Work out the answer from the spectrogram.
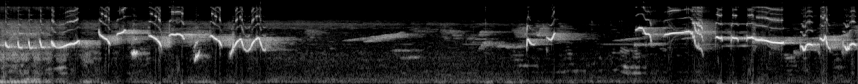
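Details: Oriental magpie-robin in full ngeplong song, offered as a lure for young birds: bursts of sharp whistled trills and upslurred notes, a pause of faint softer notes midway, then another bright whistled phrase.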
